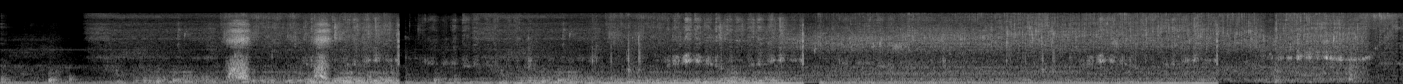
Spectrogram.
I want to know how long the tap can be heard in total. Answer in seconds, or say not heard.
14 s.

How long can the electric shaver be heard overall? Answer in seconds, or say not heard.
not heard.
